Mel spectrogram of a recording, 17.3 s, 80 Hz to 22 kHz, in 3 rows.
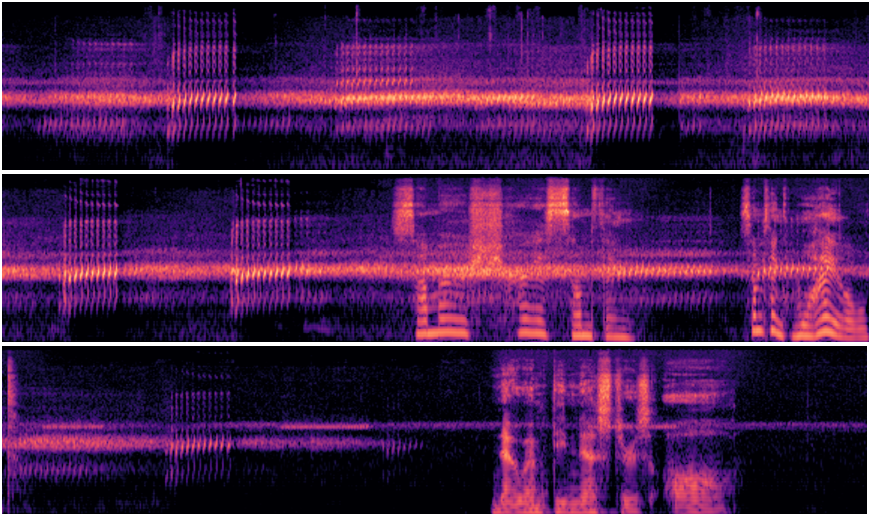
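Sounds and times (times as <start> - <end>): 
gray tree frogs giving rain calls: 0.0 - 17.3
speech: 8.5 - 10.1, 10.8 - 11.7, 14.8 - 16.5.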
